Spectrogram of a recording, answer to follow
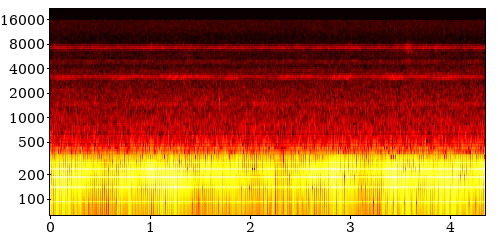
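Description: Quiet steady low hum with a faint steady high whine above it, room tone with no distinct event; the crochet hook and yarn make no clear sound.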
